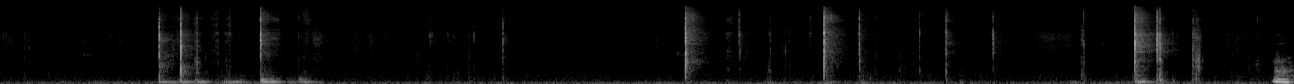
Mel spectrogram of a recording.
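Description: Tight snap-on plastic back cover of an Elephone P8 smartphone being pried off by hand: several sharp plastic clicks, with fingernail scratching along the edge between them.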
